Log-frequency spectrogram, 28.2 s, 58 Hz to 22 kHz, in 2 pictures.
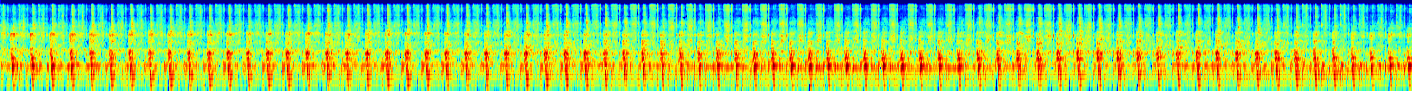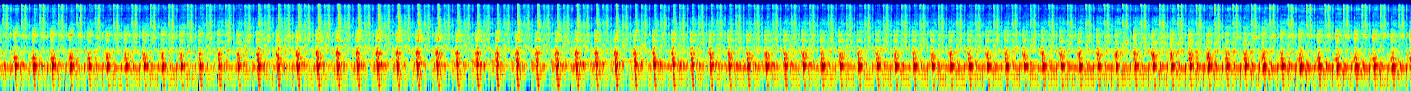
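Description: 40 hp hot bulb engine running with a fast, even beat, governed up to its rated 325 rpm. A wooden plank is pressed against its belt pulley as a brake to load it, and the engine holds its steady beat under that load.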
